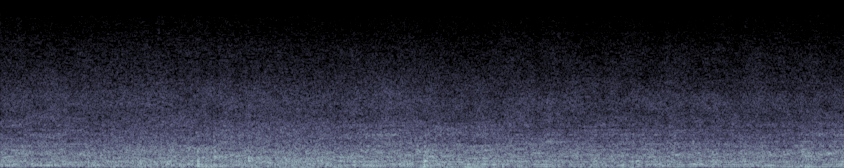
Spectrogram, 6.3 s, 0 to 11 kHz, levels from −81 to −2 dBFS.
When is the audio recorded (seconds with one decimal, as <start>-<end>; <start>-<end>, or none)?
0.7-1.3; 1.8-2.5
